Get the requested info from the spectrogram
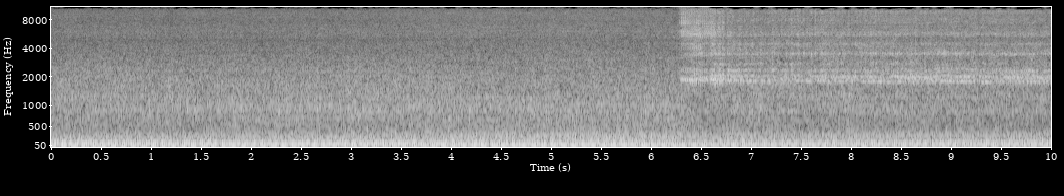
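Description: Engine of an HF120W water well drilling rig running steadily. About six seconds in, a high whine of several steady tones joins in and holds.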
